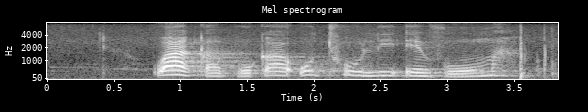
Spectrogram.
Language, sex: Xhosa, female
